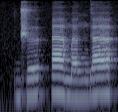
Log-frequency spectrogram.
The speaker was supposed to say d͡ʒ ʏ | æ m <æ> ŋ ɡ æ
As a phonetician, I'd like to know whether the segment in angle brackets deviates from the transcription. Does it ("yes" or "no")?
no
